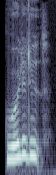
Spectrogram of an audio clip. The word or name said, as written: gurglelyd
